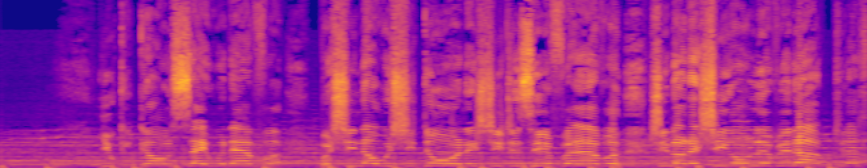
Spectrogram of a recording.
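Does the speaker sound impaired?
No.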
